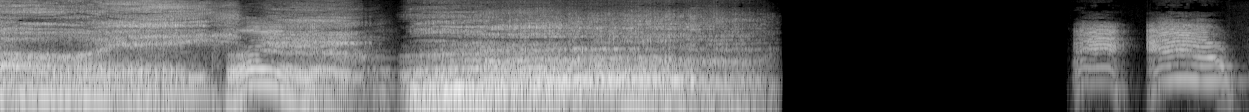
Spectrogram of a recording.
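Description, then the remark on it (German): A person wearing a bear costume growls and roars in a rough, throaty voice, imitating a bear, in loud sustained bursts, followed after a pause by two short, higher-pitched vocal cries. “Oh, ich fühle mich richtig wild in dem Kostüm. So richtig. Bär.”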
